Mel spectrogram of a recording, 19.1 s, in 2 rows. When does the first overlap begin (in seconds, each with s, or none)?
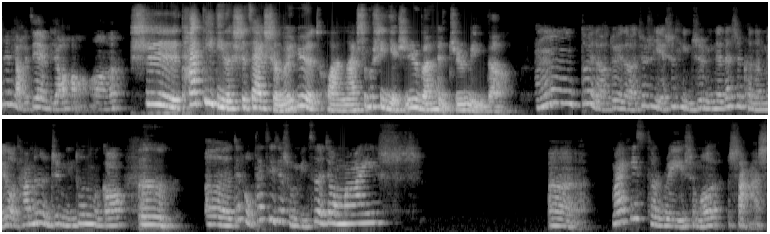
none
